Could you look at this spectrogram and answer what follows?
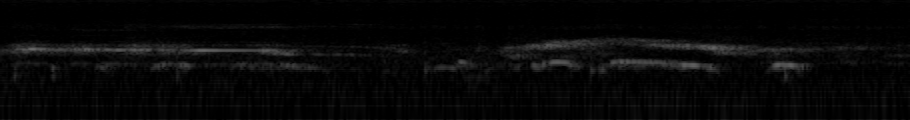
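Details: Spotted dove in the 'giọng thổ' voice style, calling in an intense 'thúc' bout: low hoarse coo notes in a broken series, with a higher drawn-out overtone band and a faint room hum.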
